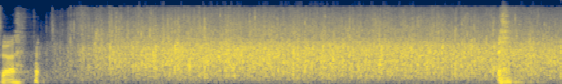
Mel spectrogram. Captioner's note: audience applauding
